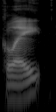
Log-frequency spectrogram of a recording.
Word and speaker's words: GLEAT: say GLEAT wrong, because it's supposed to be pronounced great, but you replace the R with the L, so it's like GLEAT, but I hate how that sounds.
